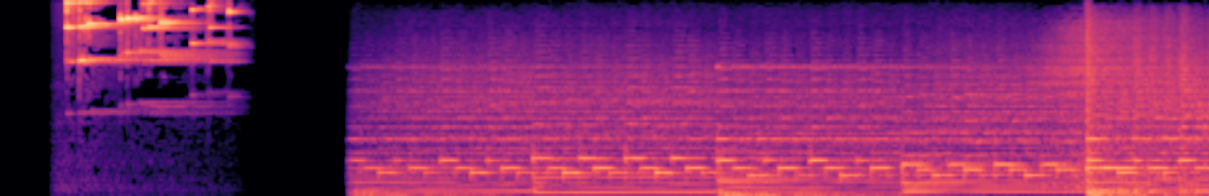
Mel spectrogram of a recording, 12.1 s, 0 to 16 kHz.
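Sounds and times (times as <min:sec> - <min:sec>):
high tinkling chime: 0:00.6 - 0:02.6.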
